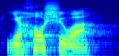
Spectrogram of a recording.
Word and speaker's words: Yehoshua: That's why in Hebrew, like I told you, it's pronounced Yehoshua. You can kind of hear Joshua there, right?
